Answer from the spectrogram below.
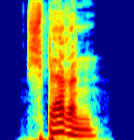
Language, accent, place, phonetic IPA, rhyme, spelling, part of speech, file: German, Germany, Berlin, [ˈʃpɛʁən], -ɛʁən, Sperren, noun, De-Sperren.ogg
- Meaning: plural of Sperre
